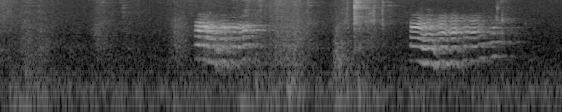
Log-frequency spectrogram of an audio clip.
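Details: Freshly bathed pet capuchin monkey on a bed at breakfast time, indoors: two drawn-out high squeaks with rich overtones, one second apart, over faint room noise and rustling.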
